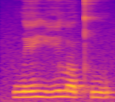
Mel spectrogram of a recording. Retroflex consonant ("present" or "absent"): absent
